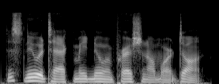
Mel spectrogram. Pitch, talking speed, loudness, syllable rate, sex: 130 Hz, 220 wpm, -18 LUFS, 6.2 syllables/s, male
